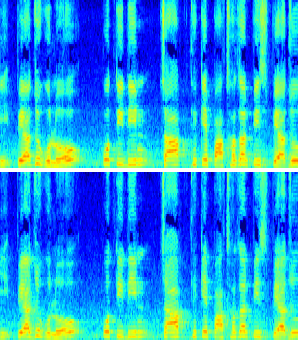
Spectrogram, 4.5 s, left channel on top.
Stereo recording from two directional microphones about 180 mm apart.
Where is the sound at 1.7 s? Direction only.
60° right (ahead or behind).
